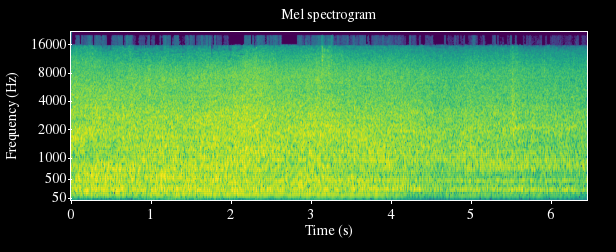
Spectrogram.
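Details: Vintage Kel Aire model 7000 box fan with a 3-speed Marco/McMillan motor, running on high after the motor was cleaned and oiled and the blade, grills and frame were washed. A steady hum and even whoosh of air with no rattles, scraping or ticking; motor and blades run smoothly.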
